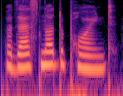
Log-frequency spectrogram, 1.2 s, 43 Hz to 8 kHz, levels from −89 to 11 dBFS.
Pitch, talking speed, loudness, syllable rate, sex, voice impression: 215 Hz, 245 wpm, -17 LUFS, 4.5 syllables/s, female, very feminine, young, very thin, slightly tensed, slightly weak, slightly bright, hard, clear, fluent, slightly raspy, very cute, intellectual, refreshing, sincere, calm, friendly, reassuring, unique, elegant, slightly wild, very sweet, slightly lively, kind, slightly intense, slightly sharp, slightly modest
